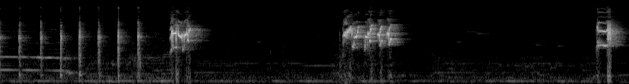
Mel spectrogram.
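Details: Champion ngekek lovebird with a cililin filling, used for song training: a few fast ticks and faint whistled tones, followed by rough squawking bursts separated by quiet gaps.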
